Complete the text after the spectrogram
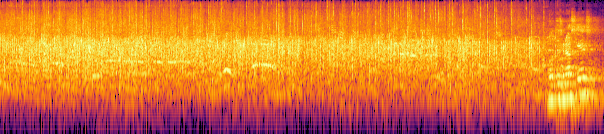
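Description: An audience applauds and claps loudly outdoors.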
